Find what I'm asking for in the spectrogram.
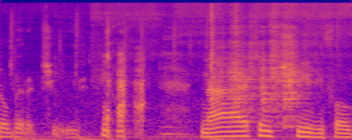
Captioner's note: laughs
